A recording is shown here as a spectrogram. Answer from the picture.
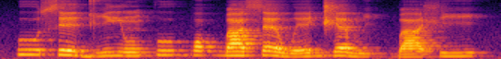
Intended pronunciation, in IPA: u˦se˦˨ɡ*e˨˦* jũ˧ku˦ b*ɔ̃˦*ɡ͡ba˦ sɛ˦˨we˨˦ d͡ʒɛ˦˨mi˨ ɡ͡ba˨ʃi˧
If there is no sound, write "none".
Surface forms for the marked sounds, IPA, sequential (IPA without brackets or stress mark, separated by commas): i˨˦, ɔ˦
